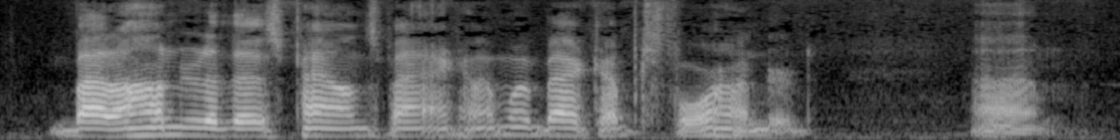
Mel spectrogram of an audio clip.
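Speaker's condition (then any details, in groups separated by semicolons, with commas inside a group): Multiple sclerosis; slight voice scratchiness, very tired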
